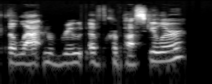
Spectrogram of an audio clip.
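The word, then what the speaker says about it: crepuscular: Okay, Camila, pronounce this word because I never can pronounce it. Kpuscular.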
